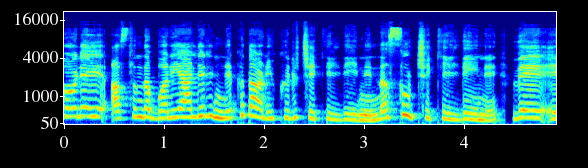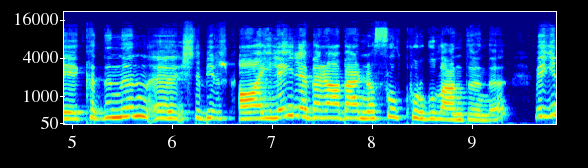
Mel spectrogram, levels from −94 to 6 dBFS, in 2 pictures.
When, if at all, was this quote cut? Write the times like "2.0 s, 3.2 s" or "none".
4.4 s, 6.6 s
